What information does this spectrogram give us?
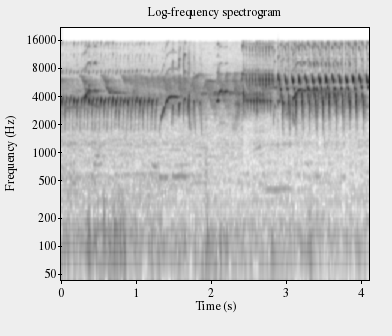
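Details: Energetic canary song serving as a lure to get canaries singing: a continuous high rolling trill shifting into sweeping slurred notes, then a faster, sharper rattling tour of rapidly repeated syllables.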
